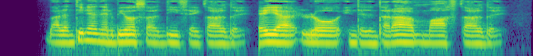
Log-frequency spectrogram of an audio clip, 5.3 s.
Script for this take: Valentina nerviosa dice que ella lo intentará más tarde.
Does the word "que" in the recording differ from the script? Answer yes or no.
yes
